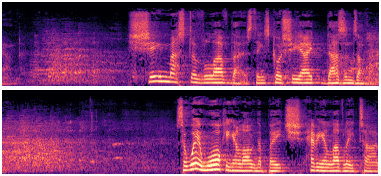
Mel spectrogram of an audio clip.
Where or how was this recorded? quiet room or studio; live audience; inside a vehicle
live audience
